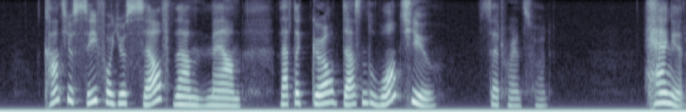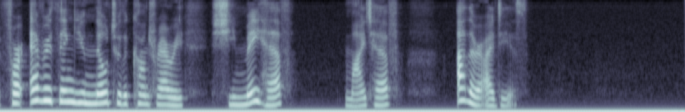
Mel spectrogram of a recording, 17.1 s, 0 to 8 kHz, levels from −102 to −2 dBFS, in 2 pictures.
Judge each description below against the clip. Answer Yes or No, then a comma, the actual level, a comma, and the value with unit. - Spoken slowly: Yes, slow, 110 wpm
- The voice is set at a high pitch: Yes, high, 230 Hz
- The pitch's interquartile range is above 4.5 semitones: Yes, average, 5.1 semitones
